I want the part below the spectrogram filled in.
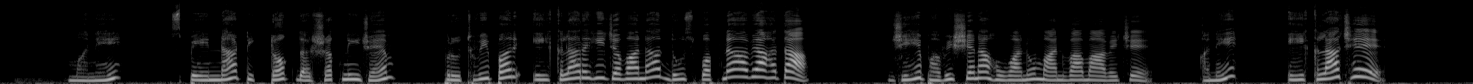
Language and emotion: Gujarati, fearful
